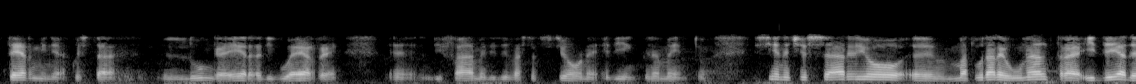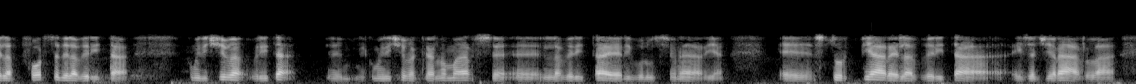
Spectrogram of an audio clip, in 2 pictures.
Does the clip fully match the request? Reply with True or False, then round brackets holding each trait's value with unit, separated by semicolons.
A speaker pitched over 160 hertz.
False (95 Hz)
